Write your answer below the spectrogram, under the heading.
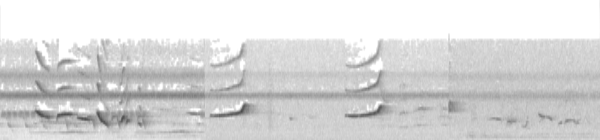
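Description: Oriental magpie-robin singing a varied run of clear, rising and falling whistles, rapid at first, then single sweeping notes every couple of seconds.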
